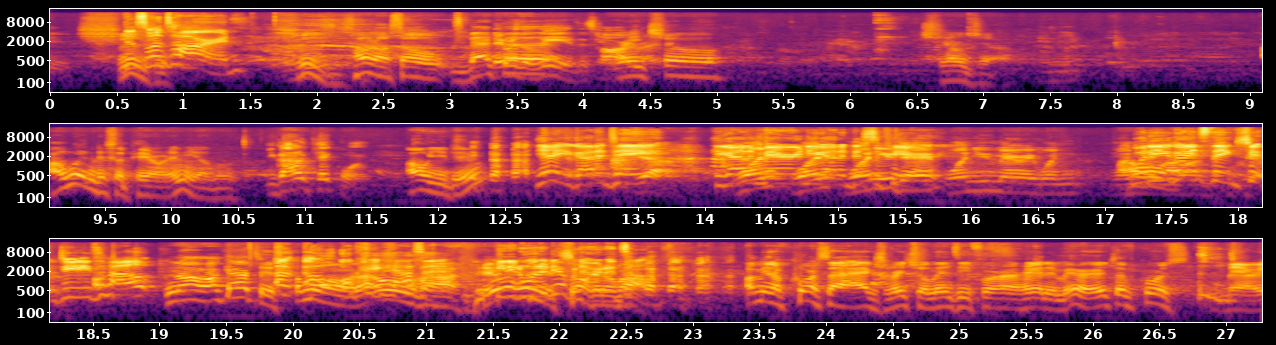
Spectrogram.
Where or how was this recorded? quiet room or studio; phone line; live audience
live audience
